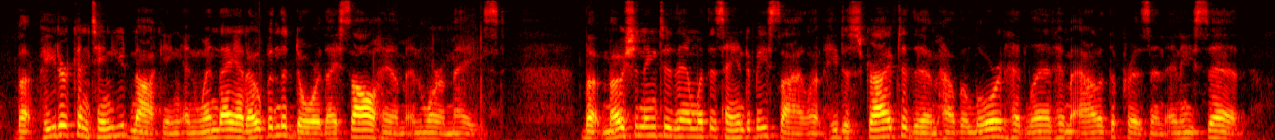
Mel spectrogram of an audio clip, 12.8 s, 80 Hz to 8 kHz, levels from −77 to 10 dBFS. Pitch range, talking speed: 120-150 Hz, 205 wpm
